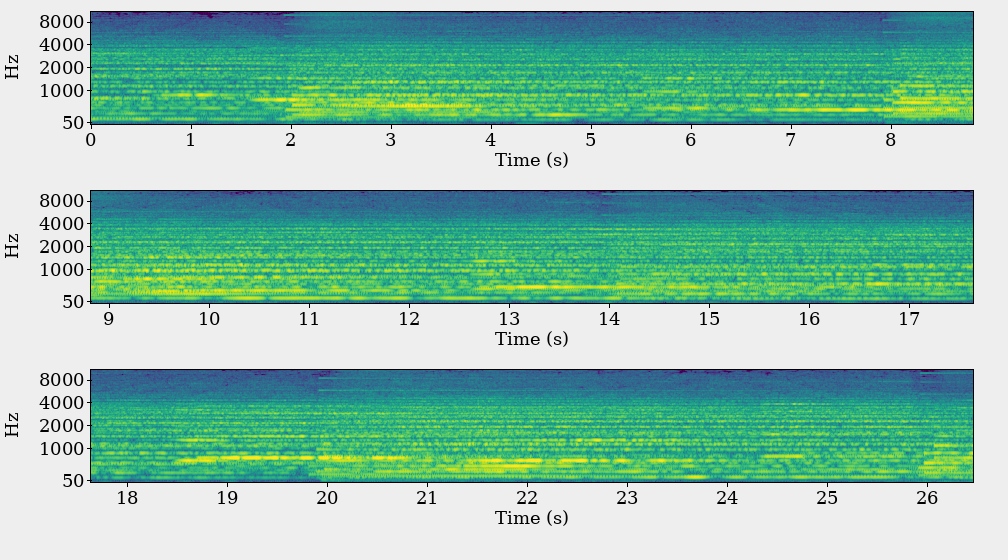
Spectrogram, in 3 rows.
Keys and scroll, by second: 19.2 typing, 19.6 Return, 23.1 3, 23.1 0.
